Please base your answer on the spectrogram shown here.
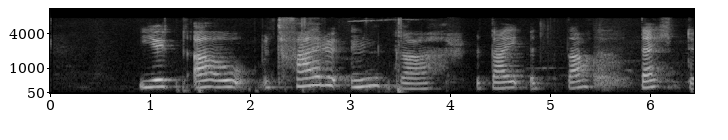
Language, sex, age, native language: Icelandic, female, 10, Arabic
